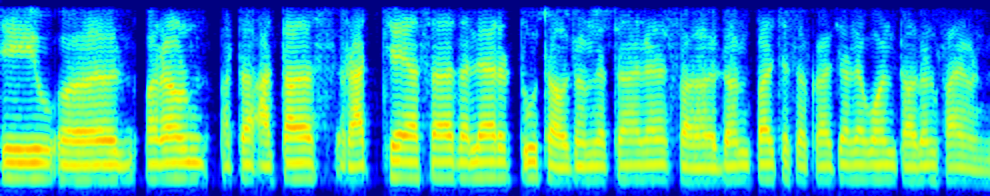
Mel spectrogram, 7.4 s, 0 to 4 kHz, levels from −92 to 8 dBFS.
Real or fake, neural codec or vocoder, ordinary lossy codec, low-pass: fake; codec, 16 kHz, 4 kbps, FunCodec, trained on LibriTTS, 50 frames a second; none; 3.6 kHz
